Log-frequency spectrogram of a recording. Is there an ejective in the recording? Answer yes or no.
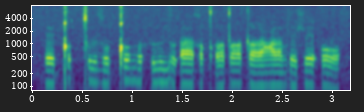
yes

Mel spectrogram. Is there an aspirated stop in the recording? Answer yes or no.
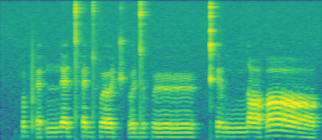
yes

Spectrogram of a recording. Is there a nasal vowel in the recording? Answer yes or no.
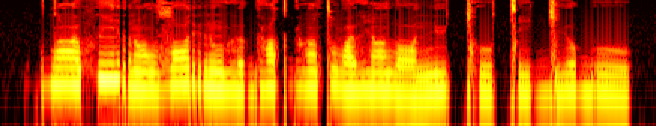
yes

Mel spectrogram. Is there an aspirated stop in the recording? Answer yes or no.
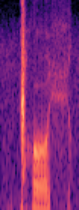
yes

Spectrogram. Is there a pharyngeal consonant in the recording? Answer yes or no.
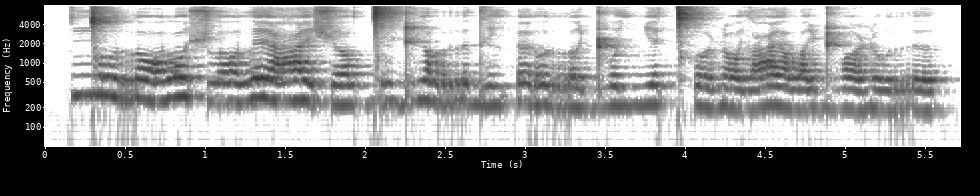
yes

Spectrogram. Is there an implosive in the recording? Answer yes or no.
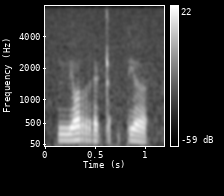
no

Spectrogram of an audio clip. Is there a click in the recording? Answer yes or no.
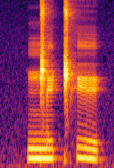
yes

